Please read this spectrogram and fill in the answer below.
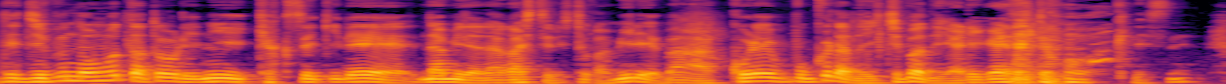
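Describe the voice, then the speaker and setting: This man talks at a fairly quick clip with hardly any pauses, his medium-pitched voice full of lively intonation. His loudness swings widely, and noticeable background noise runs underneath. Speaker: event company CEO. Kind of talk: interview.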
